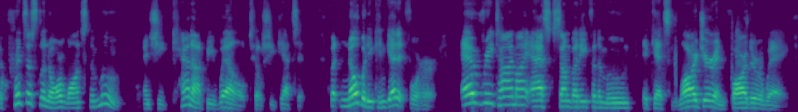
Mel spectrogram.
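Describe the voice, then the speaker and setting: A man's voice: on the high side, big pitch swings, moderate pace, a little mellow. A man playing a demanding, fretful king in a storybook readers theater, complaining and insistent. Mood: mournful. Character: petulant, demanding king, fretful and easily enraged.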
